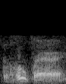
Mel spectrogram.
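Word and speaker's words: Houber: me what happened Sheriff the names Hooper spelled h-o-u-b-e-r but pronounced a rhyme with Cooper I got it so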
